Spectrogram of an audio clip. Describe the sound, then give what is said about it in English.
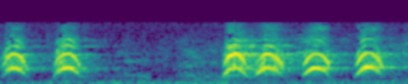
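A dog barks six times in a courtroom during a hearing over its custody: two quick barks, a short pause, then a faster run of four, each sharp and tonal with a slight yelping edge. “Bailiff, have the dog brought in.”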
